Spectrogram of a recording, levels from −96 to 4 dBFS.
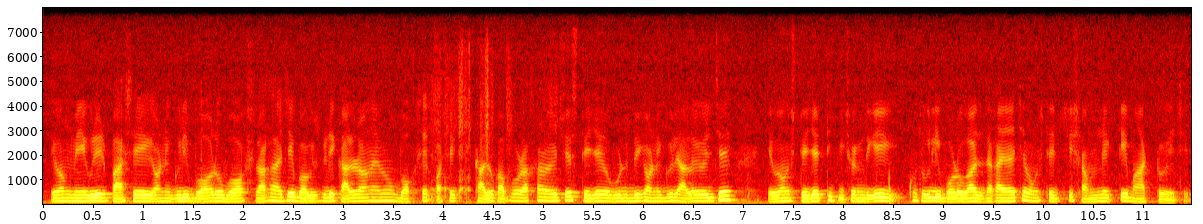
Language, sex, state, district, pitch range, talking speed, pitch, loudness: Bengali, male, West Bengal, North 24 Parganas, 125-140 Hz, 240 wpm, 130 Hz, -16 LUFS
